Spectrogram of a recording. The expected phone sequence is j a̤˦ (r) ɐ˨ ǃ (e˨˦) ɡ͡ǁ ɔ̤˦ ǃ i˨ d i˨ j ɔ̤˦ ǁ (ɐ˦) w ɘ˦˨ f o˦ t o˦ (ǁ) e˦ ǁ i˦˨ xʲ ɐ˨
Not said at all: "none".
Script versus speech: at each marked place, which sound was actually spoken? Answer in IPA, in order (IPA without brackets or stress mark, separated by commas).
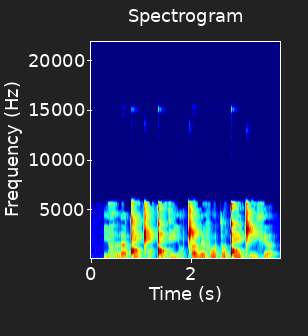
r, e˨˦, ɐ˦, ǃ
